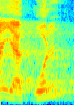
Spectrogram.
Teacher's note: Karena suara nunnya dimasukkan dalam suara huruf lam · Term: idgham bila gunnah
